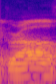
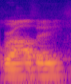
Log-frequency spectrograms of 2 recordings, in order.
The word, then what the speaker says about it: grave: In the Beethoven we're going to see we've got a French term for, or Italian term, depending on how you say it, it's either grave or grave, for slow.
